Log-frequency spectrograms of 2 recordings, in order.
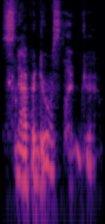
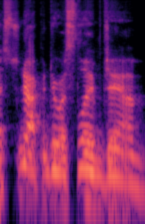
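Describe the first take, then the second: First: Whispered monster voice. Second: Slow, hammy ad slogan; Slim Jim ad voice. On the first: Acted. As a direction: hiss it like a creature lurking. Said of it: "monster voice come from me". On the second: Retold or imitated. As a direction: deliver it like the commercial catchphrase.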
